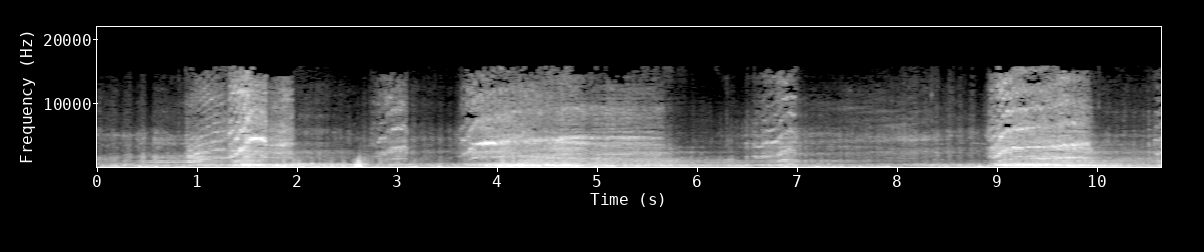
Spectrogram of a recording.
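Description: Radio-controlled monster truck driving on asphalt, its motor whining up in pitch in three bursts of acceleration, with tyre noise on the road.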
